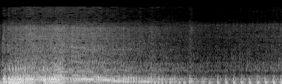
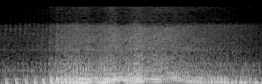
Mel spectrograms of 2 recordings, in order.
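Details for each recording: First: Suzuki LTZ400 quad after swapping OEM carburetor for a cheap Chinese carb with jets changed, in rain, ridden after starting with a little choke: revs drop into an uneven chuffing idle with a few pops on let-off, possibly lean; otherwise running pretty good. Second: Suzuki LTZ400 single with a Chinese replacement carburetor, fuel screw set a half turn out and idle lowered: it blips up smoothly and settles to a steady idle with no popping on the overrun. Fuelling is correct.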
